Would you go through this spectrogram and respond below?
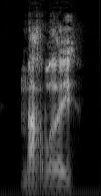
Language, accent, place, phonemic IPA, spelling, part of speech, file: French, France, Lyon, /maʁ.bʁe/, marbrer, verb, LL-Q150 (fra)-marbrer.wav
- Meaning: to marble (create a marbled effect)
